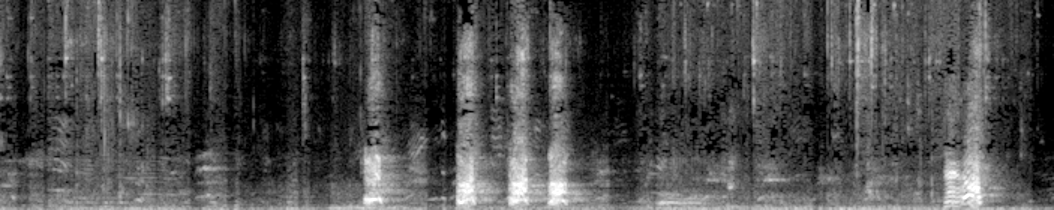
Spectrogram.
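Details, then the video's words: Threatening a man at a dog park, a wolfdog gives a single bark, then a rapid run of three loud barks, and one more bark a few seconds later, over faint voices and ambient park noise. "Racist Wolf Dog Threatens Man At Dog Park"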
